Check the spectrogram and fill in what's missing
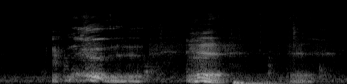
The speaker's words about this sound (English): I'm just saying, do not burp when I'm trying to take a shot. Seriously. Gross. Seriously, that was like, gross.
